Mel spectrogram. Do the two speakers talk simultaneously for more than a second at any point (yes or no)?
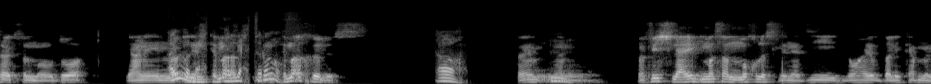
yes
